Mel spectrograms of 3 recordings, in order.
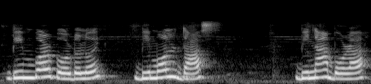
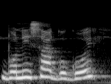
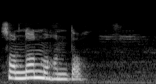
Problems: constant background noise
